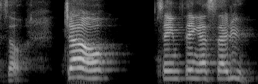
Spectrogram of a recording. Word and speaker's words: salut: But we have salut. Salut, careful when you pronounce it. You don't pronounce the T.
